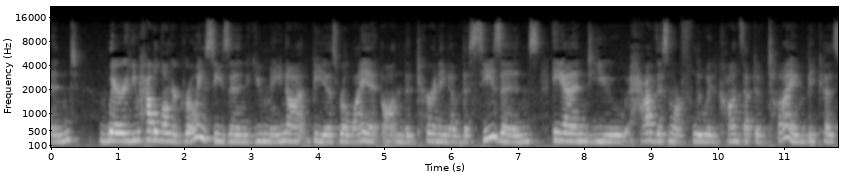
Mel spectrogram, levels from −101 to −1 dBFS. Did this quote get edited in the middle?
yes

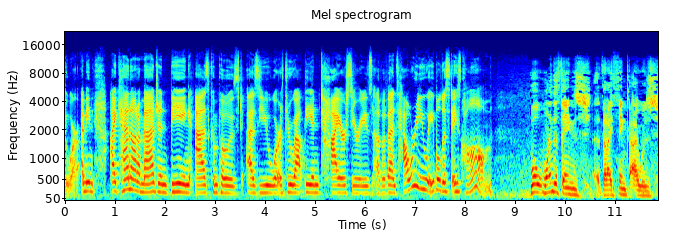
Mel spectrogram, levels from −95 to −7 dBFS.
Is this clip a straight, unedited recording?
no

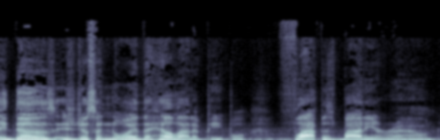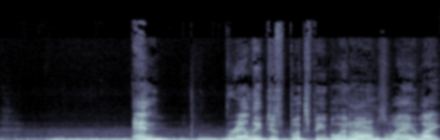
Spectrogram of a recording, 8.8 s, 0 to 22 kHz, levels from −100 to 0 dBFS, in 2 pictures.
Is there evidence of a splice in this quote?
no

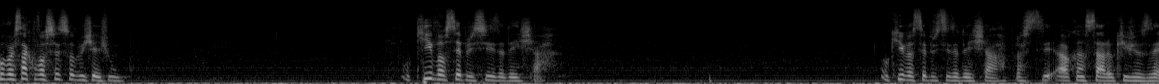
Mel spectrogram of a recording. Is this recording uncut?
yes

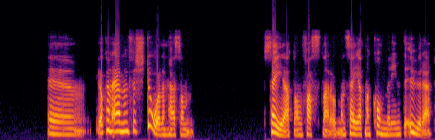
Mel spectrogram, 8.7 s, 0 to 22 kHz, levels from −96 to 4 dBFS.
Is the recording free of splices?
no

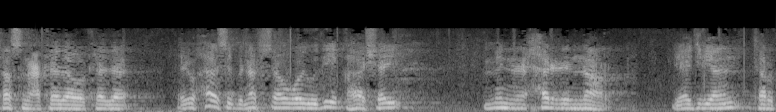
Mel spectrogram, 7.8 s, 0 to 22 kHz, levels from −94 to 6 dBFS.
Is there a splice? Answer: no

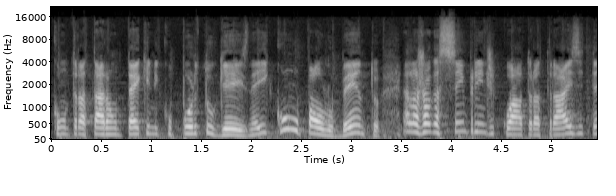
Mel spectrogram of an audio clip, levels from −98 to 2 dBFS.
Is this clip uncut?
no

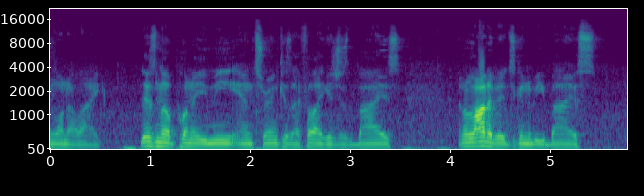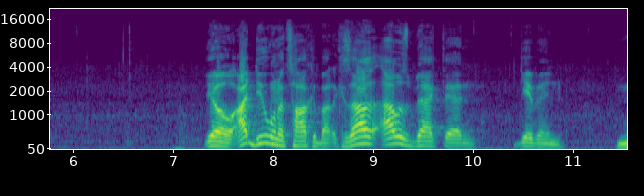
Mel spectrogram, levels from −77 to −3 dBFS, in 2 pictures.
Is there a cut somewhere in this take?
no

